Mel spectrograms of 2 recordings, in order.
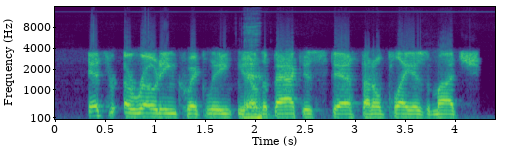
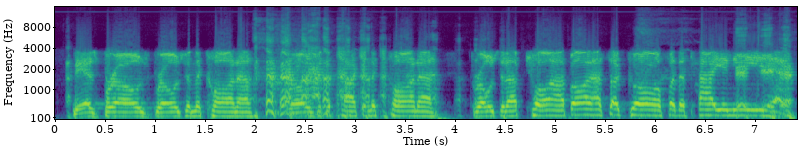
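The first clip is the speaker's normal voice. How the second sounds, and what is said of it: Put-on Boston accent. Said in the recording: “doing the play-by-play with the Boston accent.”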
